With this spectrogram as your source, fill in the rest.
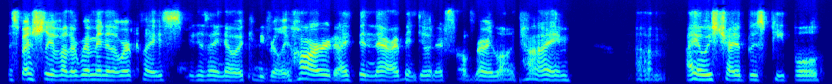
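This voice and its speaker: A middle-aged woman who is losing her voice, speaking bluntly and candidly on a video call, often halting and restarting. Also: lowish voice, a bit bright, no echo, dull audio. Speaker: webinar participant. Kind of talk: casual discussion on a video call.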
